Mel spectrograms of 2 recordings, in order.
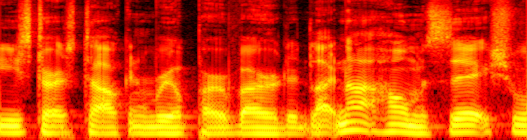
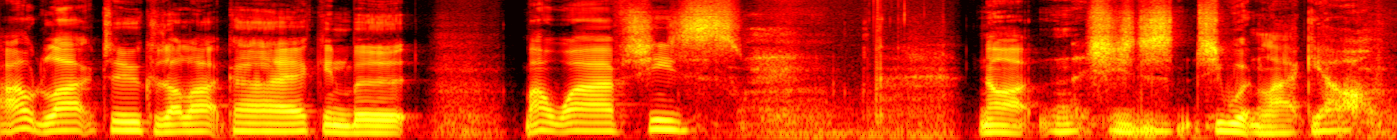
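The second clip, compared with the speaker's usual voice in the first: pitched up, hesitant excuse; gym dude voice; 4 semitones higher, slower than usual. Retold or imitated. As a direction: awkwardly explain the wife.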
